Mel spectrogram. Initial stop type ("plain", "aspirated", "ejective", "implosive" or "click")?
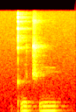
ejective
